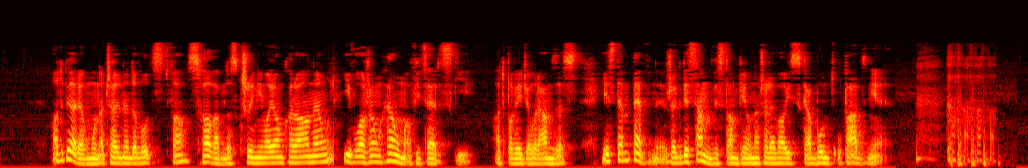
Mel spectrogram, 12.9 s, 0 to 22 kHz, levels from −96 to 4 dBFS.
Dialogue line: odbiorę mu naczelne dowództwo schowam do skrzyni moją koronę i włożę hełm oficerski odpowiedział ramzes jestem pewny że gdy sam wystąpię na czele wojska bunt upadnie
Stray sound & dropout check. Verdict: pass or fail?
fail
